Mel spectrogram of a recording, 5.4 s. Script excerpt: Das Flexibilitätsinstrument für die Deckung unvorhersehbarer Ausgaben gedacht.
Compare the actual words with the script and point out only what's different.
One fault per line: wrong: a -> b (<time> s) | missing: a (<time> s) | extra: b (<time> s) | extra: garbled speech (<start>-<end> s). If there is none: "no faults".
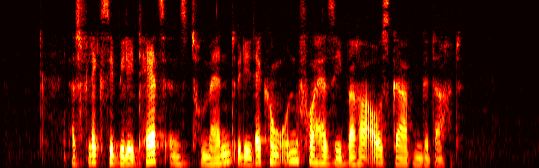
no faults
